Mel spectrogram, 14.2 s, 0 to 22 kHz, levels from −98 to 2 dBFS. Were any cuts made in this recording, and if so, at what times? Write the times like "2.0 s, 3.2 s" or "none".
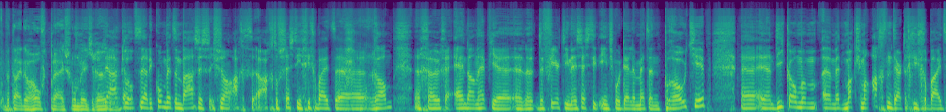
none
